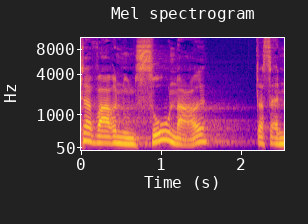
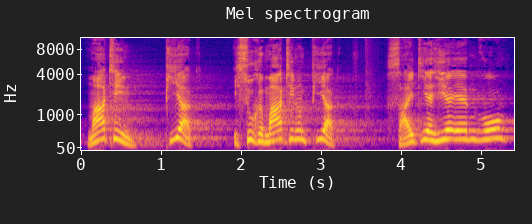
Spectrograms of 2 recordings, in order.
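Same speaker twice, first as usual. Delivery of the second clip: higher, louder searching call; 6 semitones higher, 4 dB louder than usual. A narrator's reading. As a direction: call for missing companions. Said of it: "rief er". (laut suchend gerufen)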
